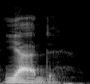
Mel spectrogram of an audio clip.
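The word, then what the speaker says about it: יד: This one is going to be pronounced as yad.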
